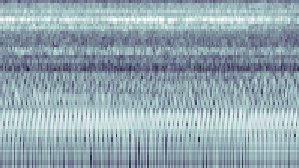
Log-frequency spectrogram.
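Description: Continuous steady motor drone with a buzzing, pump-like tone; a home compressor nebulizer running.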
